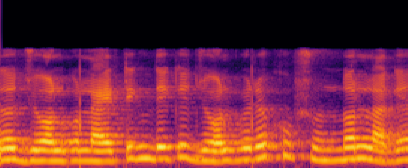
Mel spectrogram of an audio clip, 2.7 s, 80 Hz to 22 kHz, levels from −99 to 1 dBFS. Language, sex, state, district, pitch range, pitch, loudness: Bengali, female, Bihar, Katihar, 215-255 Hz, 235 Hz, -14 LUFS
